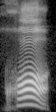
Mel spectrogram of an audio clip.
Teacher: خو کو آپ نے بولڈ کرنا ہے، منہ کو گول کر کے آپ نے پڑھنا ہے، یہ بھی حروف حلقی میں آ جاتا ہے۔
